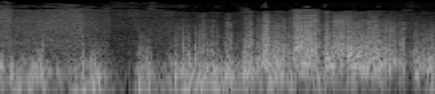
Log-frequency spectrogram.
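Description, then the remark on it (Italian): Strong, gusting wind blows incessantly on the tourist island of Crete, roaring steadily across the microphone, loud, with buffeting bursts and a brief dip before surging again; no voices are present. “Il rumore del vento impetuoso che soffia incessantemente sulla nota isola turistica di Creta.”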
